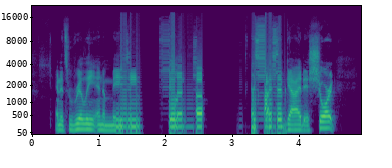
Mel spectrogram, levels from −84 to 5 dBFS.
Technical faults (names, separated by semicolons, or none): robotic sound from repeated short buffers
